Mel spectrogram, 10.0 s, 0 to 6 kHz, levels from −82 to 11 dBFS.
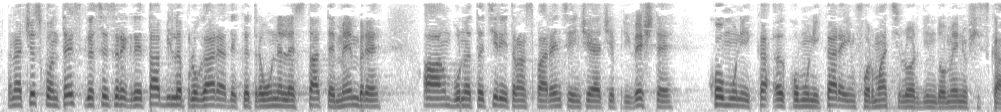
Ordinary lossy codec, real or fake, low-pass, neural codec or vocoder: none; real; 5.4 kHz; none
